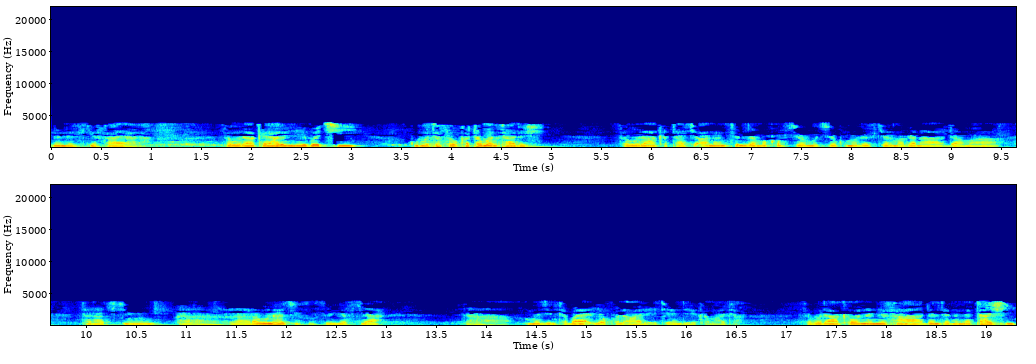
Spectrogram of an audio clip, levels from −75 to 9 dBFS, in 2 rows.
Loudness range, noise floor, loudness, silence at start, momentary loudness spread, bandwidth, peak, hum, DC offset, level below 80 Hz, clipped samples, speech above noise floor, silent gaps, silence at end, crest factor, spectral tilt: 5 LU; -47 dBFS; -21 LUFS; 0 s; 13 LU; 4 kHz; -4 dBFS; none; under 0.1%; -48 dBFS; under 0.1%; 27 dB; none; 0 s; 18 dB; -11.5 dB/octave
